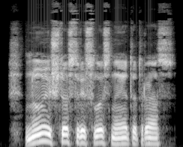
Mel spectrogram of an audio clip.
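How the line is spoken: Lazily asked. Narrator (Russian): лениво осведомился

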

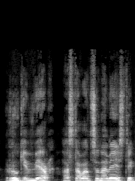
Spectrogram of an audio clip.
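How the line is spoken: Shouted. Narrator (Russian): крикнул один

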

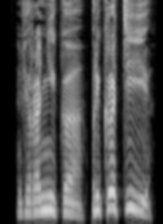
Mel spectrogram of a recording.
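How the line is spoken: Stern. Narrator (Russian): строго сказал Роберт

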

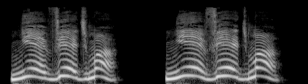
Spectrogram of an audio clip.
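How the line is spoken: Witches shouting together. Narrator (Russian): кричали ведьмы

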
